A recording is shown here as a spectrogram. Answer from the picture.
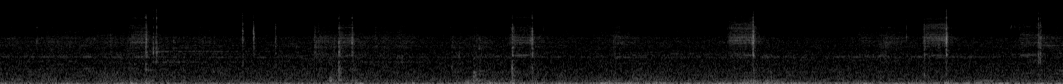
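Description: Assembly-line factory noise: a steady low hum with short, sharp hissing or clicking bursts every second or two.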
